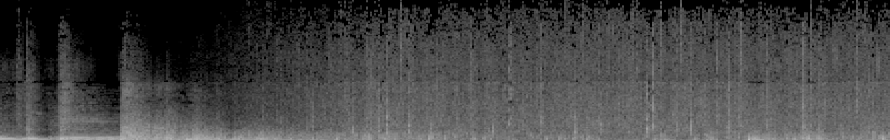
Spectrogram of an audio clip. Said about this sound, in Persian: آسمان غرق در ابرای خاکستری بود. بارون می‌بارید و خیابونا خالی از رهگذر سرد و غمگین به نظر می‌رسیدند.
